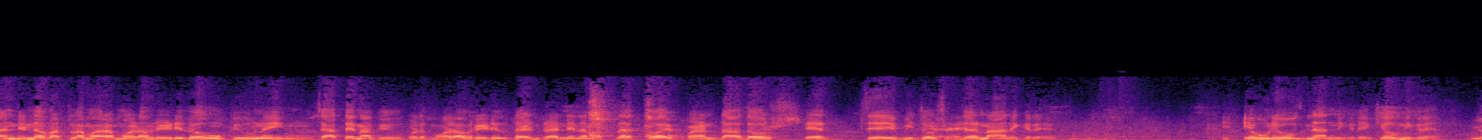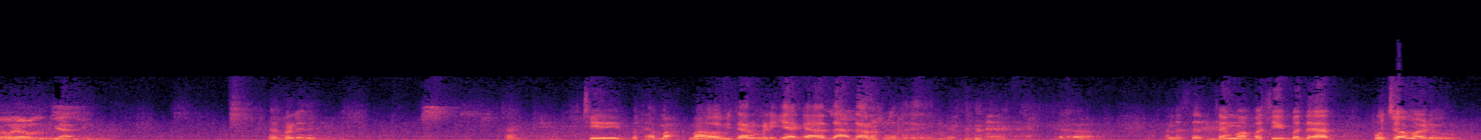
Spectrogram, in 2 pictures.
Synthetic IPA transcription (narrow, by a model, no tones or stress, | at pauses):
bɾãɳɖinabaʈlamaɾaməɽamɾeɽid̪oɦũpiʋũnəɦĩɦũd͡ʒat̪enapiʋũpəɽməɽamɾeɽit̪ot̪ʰainbʱɾãɳɖinabaʈlat̪ojpəɳd̪ad̪oʃe | t͡ʃebid͡ʒoʃubd̪ənanikɾe | eũeʋũd͡ʒɡnanːikɾekeũnikɾe | eũeud͡ʒɡnanːikɾe | səbʱəɭine | apət͡ʃʰibəd̪ʱammaaʋaʋit͡ʃaɾbəɽiɡjakead̪ad̪ʱanõʃũːt̪ʰəjke | ənesət̪əmãpət͡ʃʰibəd̪ʱa | put͡ʃʰʋaməɭjũ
